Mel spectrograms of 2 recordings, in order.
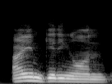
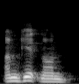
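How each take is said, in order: First: "am" spelled out and leaned on; stress on am. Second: Said in the usual way. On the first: Real, not acted. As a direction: insist with a firm "am".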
